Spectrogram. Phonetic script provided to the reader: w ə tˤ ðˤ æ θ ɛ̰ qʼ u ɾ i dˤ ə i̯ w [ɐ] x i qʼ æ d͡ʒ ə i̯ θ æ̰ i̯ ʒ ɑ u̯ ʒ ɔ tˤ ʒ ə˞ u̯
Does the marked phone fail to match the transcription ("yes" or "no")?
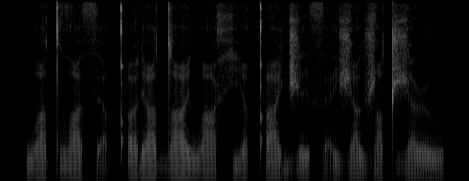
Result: yes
